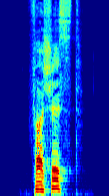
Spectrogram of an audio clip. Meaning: fascist, Fascist
- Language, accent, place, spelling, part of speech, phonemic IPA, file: German, Germany, Berlin, Faschist, noun, /faˈʃɪst/, De-Faschist.ogg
